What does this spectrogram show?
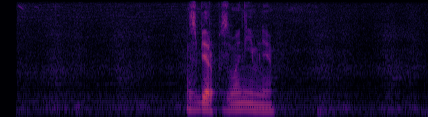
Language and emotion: Russian, neutral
